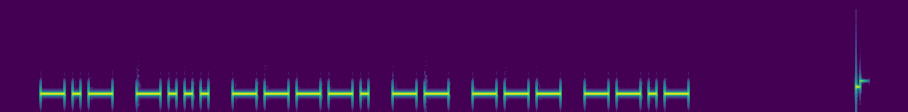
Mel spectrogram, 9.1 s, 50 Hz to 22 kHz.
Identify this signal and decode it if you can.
Morse code, heard as a keyed tone, about 15 wpm, 700 Hz. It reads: KB9MOQ
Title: USA Call Signs - 6 Characters - 2x Character Spacing - 15wpm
